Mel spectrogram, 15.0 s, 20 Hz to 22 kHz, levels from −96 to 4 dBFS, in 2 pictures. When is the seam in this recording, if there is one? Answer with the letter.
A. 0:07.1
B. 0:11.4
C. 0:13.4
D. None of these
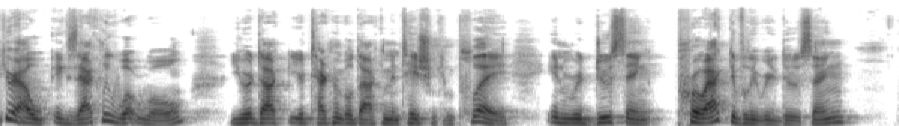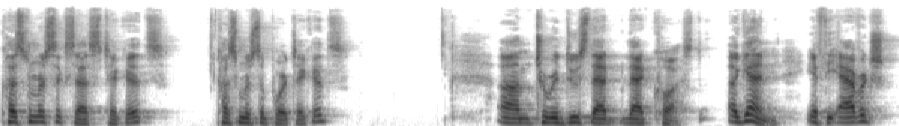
D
